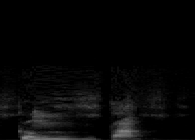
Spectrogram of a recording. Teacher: it's supposed to be a falling tone, supposedly from almost the top of your pitch, okay, of the voice down to the lowest possible level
